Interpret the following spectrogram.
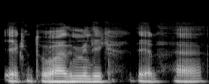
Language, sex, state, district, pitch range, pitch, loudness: Hindi, male, Bihar, Patna, 130-145 Hz, 135 Hz, -18 LUFS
